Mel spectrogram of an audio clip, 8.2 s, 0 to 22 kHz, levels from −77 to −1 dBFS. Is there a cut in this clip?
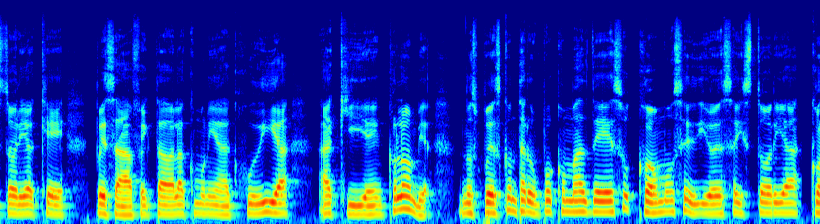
no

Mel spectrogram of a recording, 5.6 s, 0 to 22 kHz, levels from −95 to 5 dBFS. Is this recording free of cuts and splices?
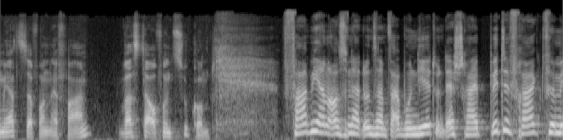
no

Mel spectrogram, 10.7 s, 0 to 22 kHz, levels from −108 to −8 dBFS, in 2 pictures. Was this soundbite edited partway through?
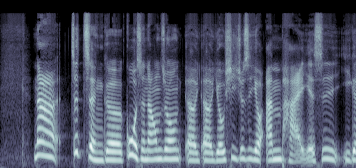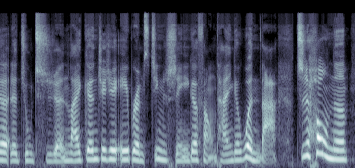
yes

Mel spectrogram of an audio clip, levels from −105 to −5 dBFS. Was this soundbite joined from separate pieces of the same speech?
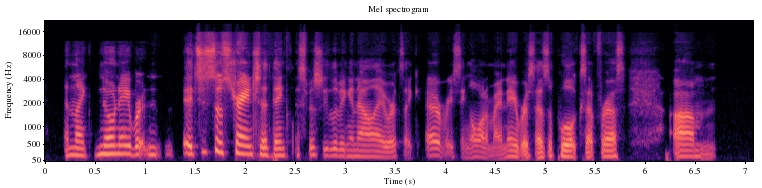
yes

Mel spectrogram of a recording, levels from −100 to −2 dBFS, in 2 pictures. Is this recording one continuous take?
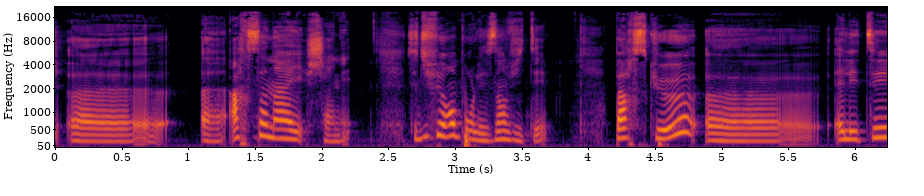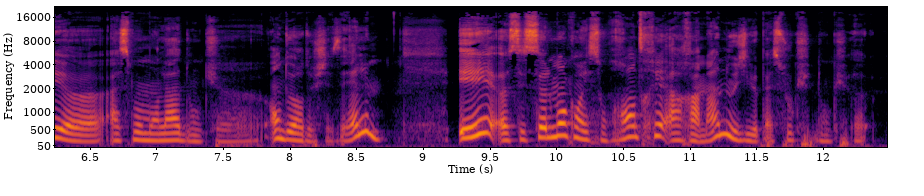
yes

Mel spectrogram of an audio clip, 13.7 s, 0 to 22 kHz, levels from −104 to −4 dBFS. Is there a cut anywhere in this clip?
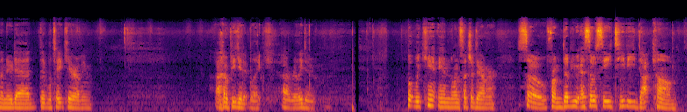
no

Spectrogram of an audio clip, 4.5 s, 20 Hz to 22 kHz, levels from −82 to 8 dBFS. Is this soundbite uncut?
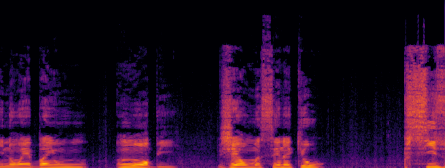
yes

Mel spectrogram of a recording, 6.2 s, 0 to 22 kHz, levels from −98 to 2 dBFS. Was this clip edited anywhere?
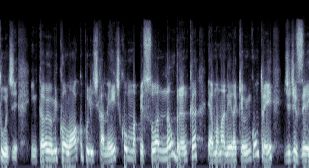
no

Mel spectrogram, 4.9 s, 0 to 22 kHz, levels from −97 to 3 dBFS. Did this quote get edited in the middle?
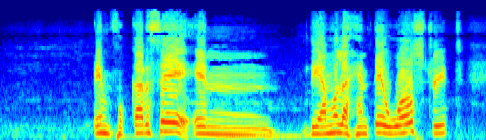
no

